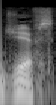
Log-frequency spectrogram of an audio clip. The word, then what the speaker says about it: GIF: you're all wrong it's it's pronounced jiff but no no no thank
